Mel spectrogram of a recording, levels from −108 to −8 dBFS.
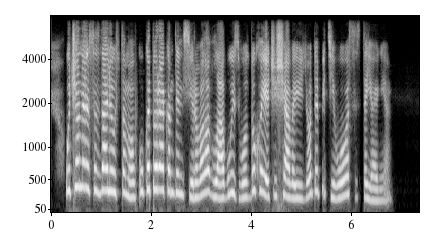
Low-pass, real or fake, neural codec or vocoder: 7.2 kHz; fake; codec, 24 kHz, 0.9 kbps, WavTokenizer, small release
